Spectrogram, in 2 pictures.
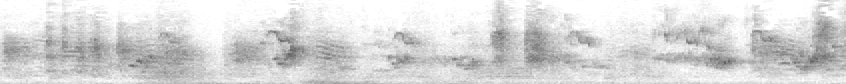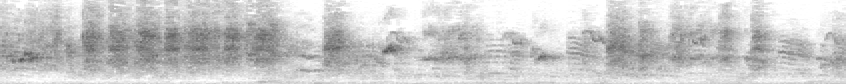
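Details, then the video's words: A finch colony kept in Saudi Arabia chatters constantly, its high, rapid chirps and trills piling into a bright, busy chorus that swells and fades in bursts, loudest near the middle, with faint rubbing sounds beneath. "fince birds colony ফিঞ্চ পাখির কলোনি সৌদি আরব"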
